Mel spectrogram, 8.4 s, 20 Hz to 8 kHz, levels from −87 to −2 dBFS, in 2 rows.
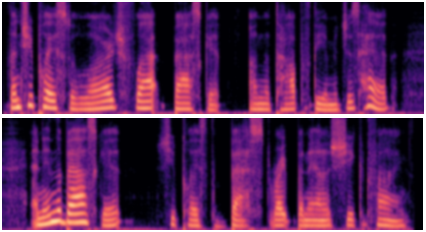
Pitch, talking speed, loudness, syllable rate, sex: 165 Hz, 190 wpm, -21 LUFS, 5.0 syllables/s, female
